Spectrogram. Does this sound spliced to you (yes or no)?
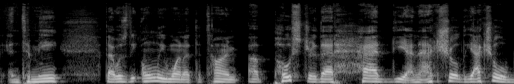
yes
